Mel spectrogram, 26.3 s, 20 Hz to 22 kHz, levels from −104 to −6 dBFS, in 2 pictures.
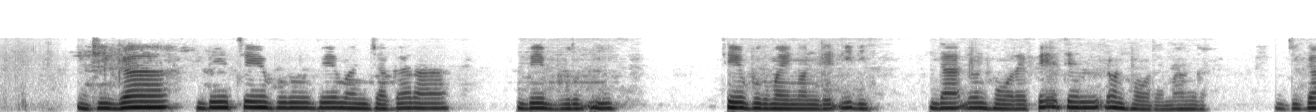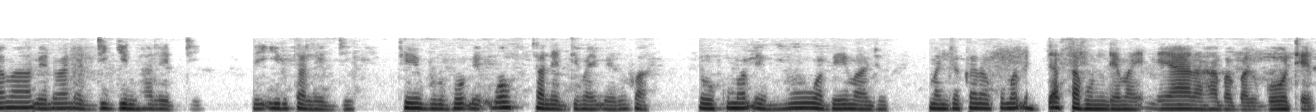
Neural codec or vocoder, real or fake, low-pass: none; real; 5.4 kHz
